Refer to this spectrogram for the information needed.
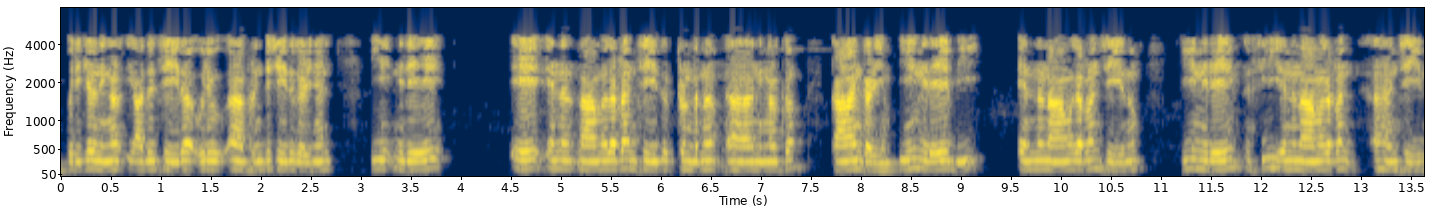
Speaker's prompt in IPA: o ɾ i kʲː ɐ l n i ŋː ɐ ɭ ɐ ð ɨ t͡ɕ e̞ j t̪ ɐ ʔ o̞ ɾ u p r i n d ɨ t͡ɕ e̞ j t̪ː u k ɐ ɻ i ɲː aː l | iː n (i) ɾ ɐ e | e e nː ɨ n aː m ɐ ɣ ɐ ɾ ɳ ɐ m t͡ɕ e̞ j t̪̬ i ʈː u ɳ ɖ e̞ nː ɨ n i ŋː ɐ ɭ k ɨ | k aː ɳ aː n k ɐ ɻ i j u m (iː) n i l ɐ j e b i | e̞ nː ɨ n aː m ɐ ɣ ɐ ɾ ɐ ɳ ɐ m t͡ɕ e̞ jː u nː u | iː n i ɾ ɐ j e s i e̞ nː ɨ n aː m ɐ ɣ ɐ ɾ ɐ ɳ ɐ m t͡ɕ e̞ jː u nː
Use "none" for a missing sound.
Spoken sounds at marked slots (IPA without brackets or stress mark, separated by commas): i, iː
